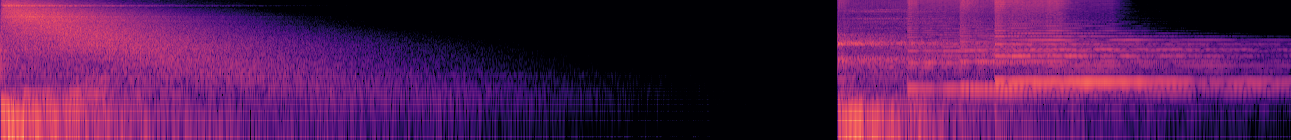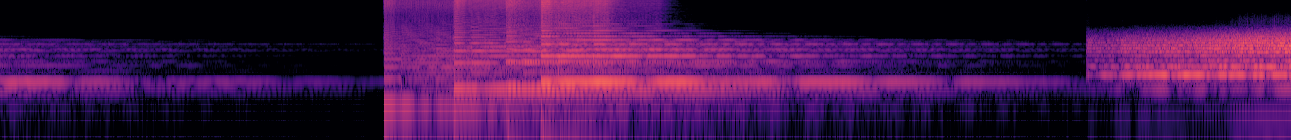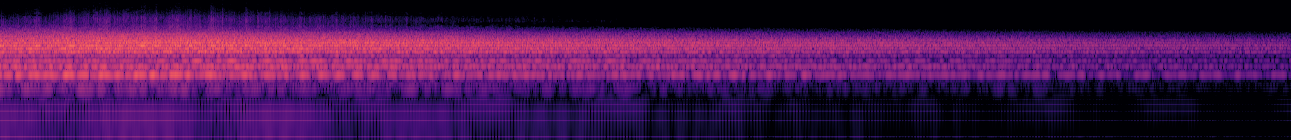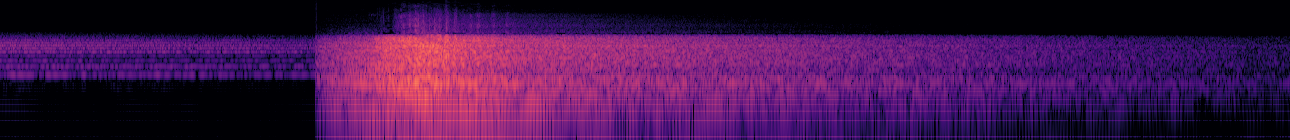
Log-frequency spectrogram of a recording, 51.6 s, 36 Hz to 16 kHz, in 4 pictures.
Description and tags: bunch of sounds made in albino ,synth1, massive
